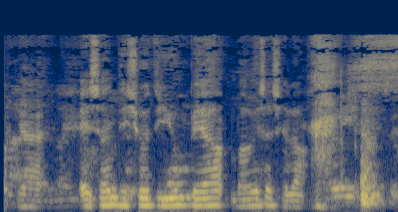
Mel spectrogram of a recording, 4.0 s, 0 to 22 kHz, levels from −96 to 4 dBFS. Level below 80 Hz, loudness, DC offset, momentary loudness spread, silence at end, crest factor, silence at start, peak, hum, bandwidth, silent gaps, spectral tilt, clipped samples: -56 dBFS; -22 LUFS; under 0.1%; 10 LU; 0 s; 18 dB; 0.05 s; -4 dBFS; none; 11.5 kHz; none; -5 dB/octave; under 0.1%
